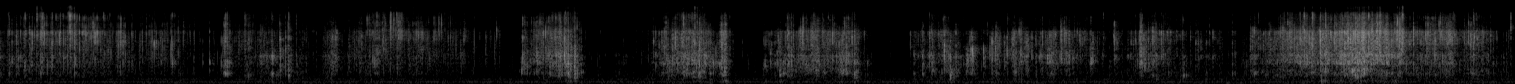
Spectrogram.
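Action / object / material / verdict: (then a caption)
scrape / thin clear plastic bag / plastic / none. A thin clear plastic bag with small blue-labelled packaging inside is crumpled, squeezed and opened out by both hands using the fingertips. It gives bright, crackling crinkles in uneven bursts separated by brief quiet gaps, with the loudest stretch near the end.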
